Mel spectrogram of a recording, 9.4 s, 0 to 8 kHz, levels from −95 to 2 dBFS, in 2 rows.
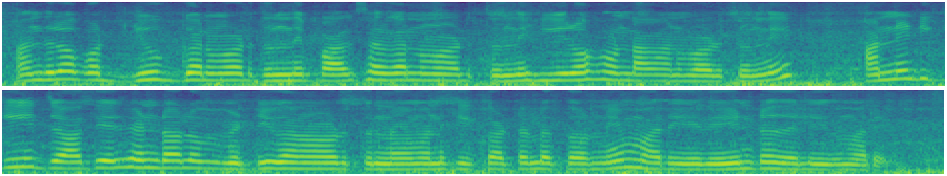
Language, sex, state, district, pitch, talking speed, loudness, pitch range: Telugu, female, Telangana, Nalgonda, 215 Hz, 140 wpm, -14 LUFS, 200-235 Hz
